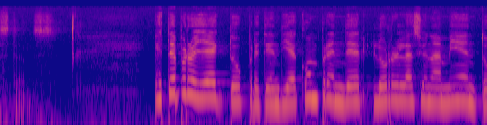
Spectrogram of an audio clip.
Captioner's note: speaking spanish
